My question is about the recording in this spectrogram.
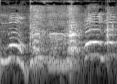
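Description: A group of voices chanting a Deusi Tihar song together in unison.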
